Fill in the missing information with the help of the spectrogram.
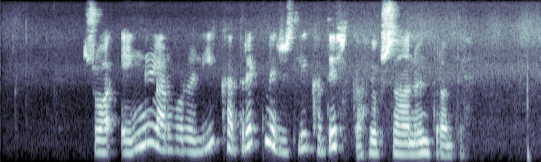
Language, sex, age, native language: Icelandic, female, 40-49, Icelandic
